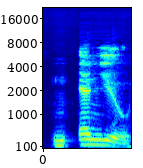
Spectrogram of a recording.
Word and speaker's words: nu: neutrino is the greek letter uh nu that's pronounced nu nu and the neutrino just you know i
